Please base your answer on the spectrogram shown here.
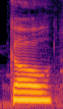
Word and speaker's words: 糕: We talk about this in our Taro Cake and Nian Gao videos, The words for “cake” and “high” Share the same pronunciation, “gōh”, Which is why Turnip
